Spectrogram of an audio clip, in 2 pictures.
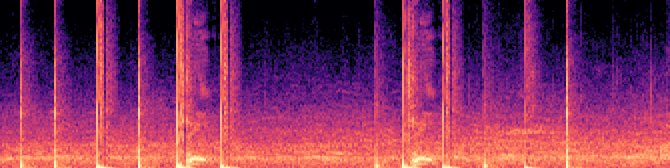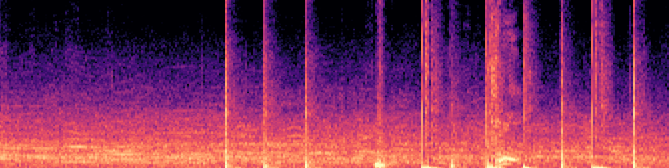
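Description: Punches land with sharp thuds in quick bursts.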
